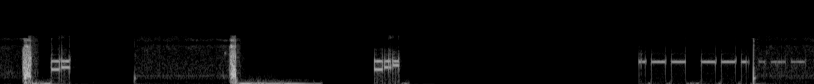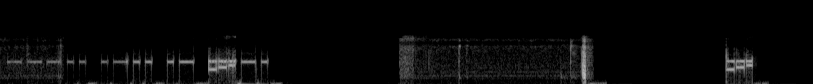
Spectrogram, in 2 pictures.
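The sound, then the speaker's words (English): A ham radio repeater sends its Morse code identification as electronic tones keyed on and off. The tones come in several groups separated by silence, with brief bursts of radio noise. “Gotta love it when the repeater Morse code decides to interrupt your conversation”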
